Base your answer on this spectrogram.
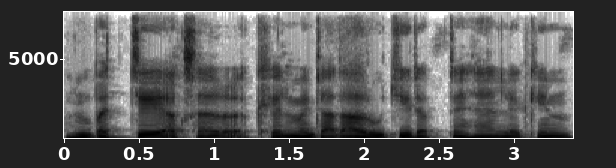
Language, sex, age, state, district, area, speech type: Hindi, male, 18-30, Uttar Pradesh, Chandauli, urban, spontaneous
